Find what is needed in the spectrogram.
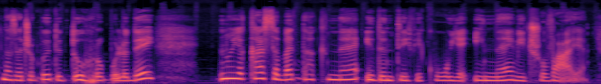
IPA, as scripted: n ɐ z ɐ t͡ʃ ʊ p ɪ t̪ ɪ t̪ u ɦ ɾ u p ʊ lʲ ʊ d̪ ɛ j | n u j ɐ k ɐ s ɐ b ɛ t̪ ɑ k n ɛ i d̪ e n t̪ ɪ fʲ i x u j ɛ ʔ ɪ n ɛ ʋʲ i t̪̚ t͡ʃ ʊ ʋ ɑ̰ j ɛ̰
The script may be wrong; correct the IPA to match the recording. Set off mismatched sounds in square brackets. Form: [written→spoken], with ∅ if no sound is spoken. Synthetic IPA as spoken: n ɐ z ɐ t͡ʃ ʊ p ɪ t̪ ɪ t̪ u ɦ ɾ u p ʊ lʲ ʊ d̪ ɛ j | n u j ɐ k [ɐ→ɑ] s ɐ b ɛ t̪ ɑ k n ɛ i d̪ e n t̪ ɪ fʲ i [x→k] u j ɛ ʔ [ɪ→i] n ɛ ʋʲ i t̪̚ t͡ʃ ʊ ʋ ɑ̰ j ɛ̰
